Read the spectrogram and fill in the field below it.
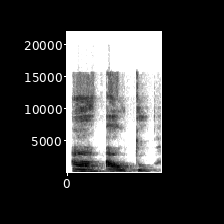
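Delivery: ordinary delivery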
